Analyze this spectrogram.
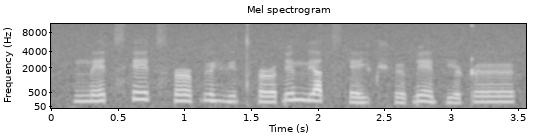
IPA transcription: m e˨˦ t͡sʰ e˦ t͡sʰ ə˞˧ ɓ ʏ˧ vʲ ə˨ tʰ ə˞˨ ɗ ɪ˦ mʲ a˦ t͡sʰ e˨ j t͡ʃʰ ʏ˨ ɓ e˦˨ pʲ ø˨ ʈ ø˦

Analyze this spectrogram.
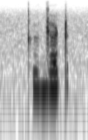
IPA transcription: kʰ ʉ ɡʲ ɐ ʈ

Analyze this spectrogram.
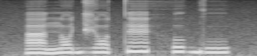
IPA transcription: a˨ n ɔ˧ d͡ʒ ɔ˧ t ɛ̃˦ h o˦ ɡ u˧

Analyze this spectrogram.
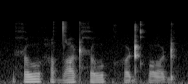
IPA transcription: ħ oː h ə dˤ ʌː ɖ ħ oː k h ɔ ɖ kʰ ɔː ɖ

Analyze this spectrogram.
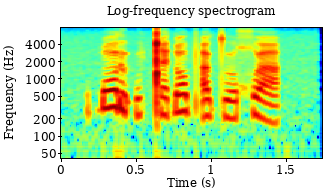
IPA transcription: ɓ ɔ ɾ ɯ ʔ u ǃ ɛ ɗ ɔ pʼ a tʷ ɯ χʷ a

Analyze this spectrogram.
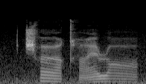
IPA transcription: t͡ʃʰ ʌː˥˧ qʰ æ˩˥ ɹ ɑ˥˧

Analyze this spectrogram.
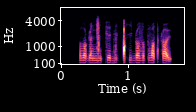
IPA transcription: ðˤ u ɡ e ŋ͡ǀ i k e ɡ w e ǃʰ i ɡ y zˤ y p v o tˤ k y

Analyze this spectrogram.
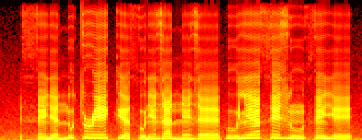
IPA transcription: θ ẽ˩ ɾʲ æ˩ n u˦˥ t ɹ e˦˥ kʲ ɜ˨˩˦ θ u˩ ɾʲ ɛ̃˧˩ z æ˧˩ n ẽ˩ z ɛ˨˩˦ | u˨˩˦ lʲ æ̃˦˥ θ e˥˧ z ũ˧˩ θ ẽ˥˧ j e˨˩˦

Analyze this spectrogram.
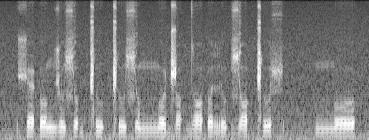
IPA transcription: ʃ œ ʔ o ŋ ʐ u ɕ o ɡ ǁ u ʔ ǁ u ɕ o mː o ɖ͡ʐ ɔ ʔ d ɔ ʔ o r u ʔ ʑ ɔ ʔ ǁ u ɬ | mː o

